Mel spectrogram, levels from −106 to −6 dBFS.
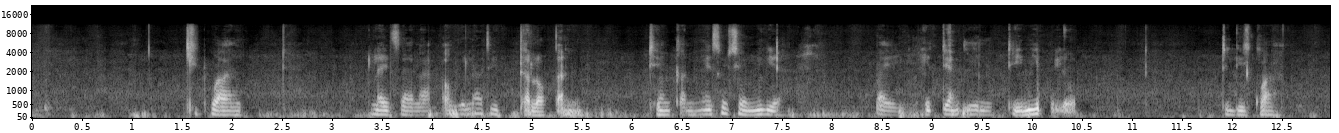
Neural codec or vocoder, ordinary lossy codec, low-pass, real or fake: codec, 24 kHz, 3 kbps, HILCodec; none; none; fake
